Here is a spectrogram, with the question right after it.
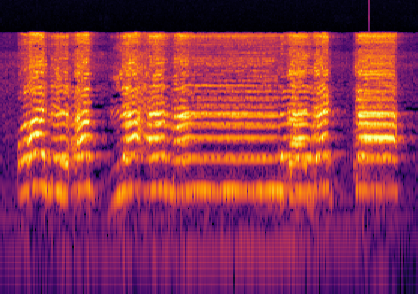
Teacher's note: دال کی صفت قلقلہ ادا کریں گے، اور یہاں نون پر اخفا ہوگا۔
